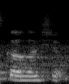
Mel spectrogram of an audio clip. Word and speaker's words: Kavasha: But Kavach means the armor. Kavash means something else. No, it is cha or sha. In this encyclopedia, is spelled as K-A-V-A-C. Ha, C is cha. In transliteration, C is cha. Yeah, so Kavach Rishi. The name it was Kavasha. That's why I'm saying Kavash.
